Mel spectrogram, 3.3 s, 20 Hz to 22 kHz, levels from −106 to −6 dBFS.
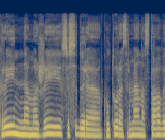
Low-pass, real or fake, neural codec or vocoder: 14.4 kHz; fake; vocoder, 44.1 kHz, 128 mel bands, Pupu-Vocoder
